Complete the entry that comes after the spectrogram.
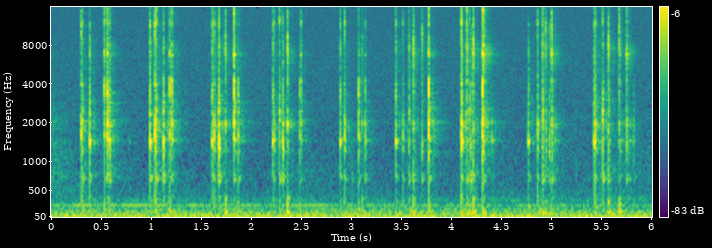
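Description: A tall, hollow, clear plastic Hocus Pocus tumbler standing on a table is tapped on its sides by long nails fitted with colorful plastic clips. Quick clusters of short, bright clicks ring around 2 kHz and die away almost instantly, over a steady low hum.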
